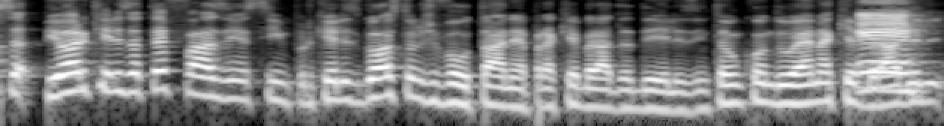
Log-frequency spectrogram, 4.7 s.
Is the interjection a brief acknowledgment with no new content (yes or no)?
yes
